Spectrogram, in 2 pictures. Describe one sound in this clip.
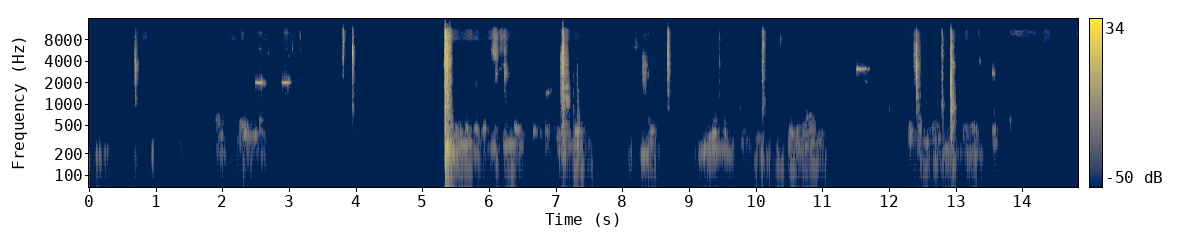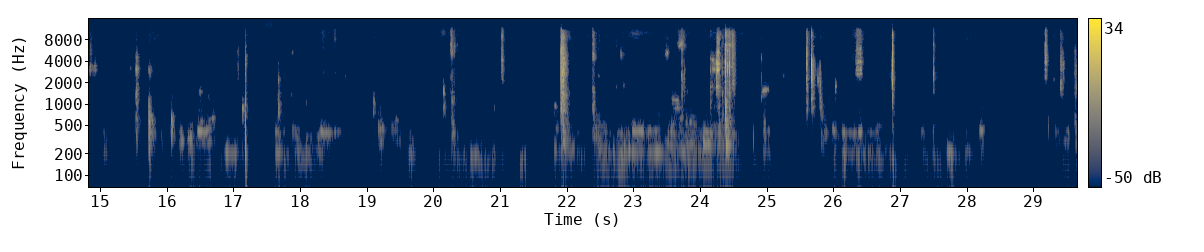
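Sharp clicks and knocks sound as a laptop and cables are handled.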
